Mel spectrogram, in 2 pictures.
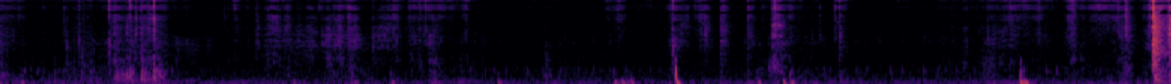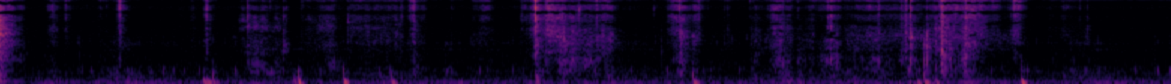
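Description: Pages of a thick handmade paper journal being turned and handled: scattered paper rustles and soft knocks with quiet gaps between them, the loudest a sharp rustle about ten seconds in.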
